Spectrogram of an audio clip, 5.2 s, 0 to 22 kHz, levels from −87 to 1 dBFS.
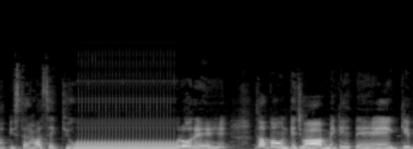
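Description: A system hang loop runs from 0.98 to 2.22 s: the computer or driver froze and one 42.67 ms piece repeats 29 times, a rough 23.4 Hz buzz that fits a 2048-sample buffer.

Frames out of order at 4.25 to 4.30 s: two neighbouring 12 ms blocks play swapped, giving a brief garbled flutter.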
